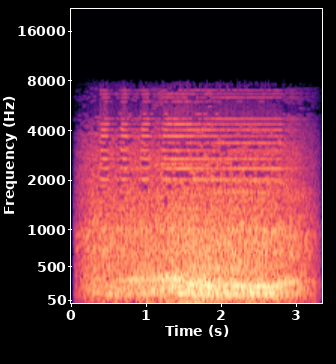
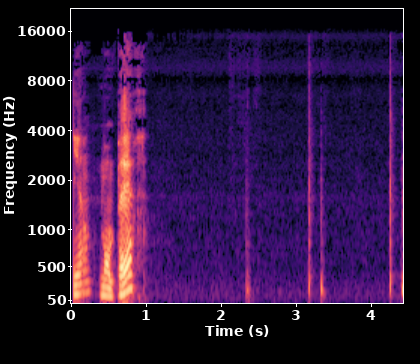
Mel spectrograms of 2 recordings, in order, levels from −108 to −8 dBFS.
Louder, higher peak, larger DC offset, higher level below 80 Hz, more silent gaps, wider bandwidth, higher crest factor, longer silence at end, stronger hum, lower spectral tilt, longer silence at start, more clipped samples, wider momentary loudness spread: first, -14 LUFS vs -17 LUFS; about the same, 0 dBFS vs 0 dBFS; neither; first, -32 dBFS vs -56 dBFS; neither; second, 7.4 kHz vs 15.5 kHz; second, 14 dB vs 24 dB; about the same, 0.1 s vs 0 s; neither; first, -7.5 dB/octave vs -5.5 dB/octave; about the same, 0.05 s vs 0.05 s; neither; second, 10 LU vs 28 LU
